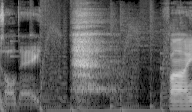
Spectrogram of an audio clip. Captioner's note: sigh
